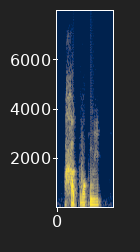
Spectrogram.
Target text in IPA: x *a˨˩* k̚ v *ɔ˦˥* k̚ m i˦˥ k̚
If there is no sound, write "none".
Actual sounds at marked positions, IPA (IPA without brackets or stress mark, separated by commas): a˨˩, ɔ˦˥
